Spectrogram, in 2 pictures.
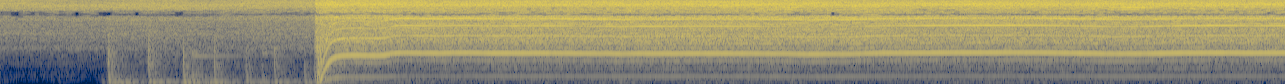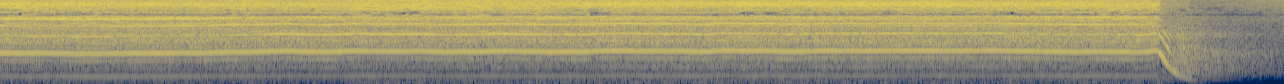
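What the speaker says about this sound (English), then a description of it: "I just got a little flap wheel and the die grinder" A die grinder with a small flap wheel cleans out a cap on a Mack truck: a few clicks, then a loud, steady, high-pitched whine runs unbroken for about ten seconds and winds down at the end.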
